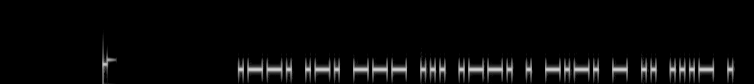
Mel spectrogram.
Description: Morse code, heard as a keyed tone, about 25 wpm, 700 Hz. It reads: PROSPECTIVE
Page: morse-code-ninja-practice-25wpm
